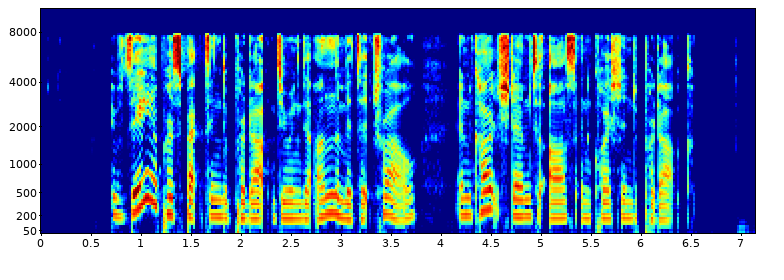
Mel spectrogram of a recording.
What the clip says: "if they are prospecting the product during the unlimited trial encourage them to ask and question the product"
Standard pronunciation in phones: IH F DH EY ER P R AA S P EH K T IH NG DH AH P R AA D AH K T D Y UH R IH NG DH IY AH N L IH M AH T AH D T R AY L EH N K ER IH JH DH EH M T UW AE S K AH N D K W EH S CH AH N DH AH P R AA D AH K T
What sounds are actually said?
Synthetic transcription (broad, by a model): IH F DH EY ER P R AA S P EH K T IH NG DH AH P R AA D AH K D Y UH R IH NG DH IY AH N L IH M AH T AH D T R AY L EH N K ER IH JH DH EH M T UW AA S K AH N K W EH S CH AH N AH P R AA D AH K T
